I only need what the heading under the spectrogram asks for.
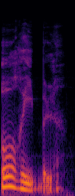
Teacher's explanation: Okay, first letter is H, but then we don't pronounce H, so you don't pronounce it. And the first thing you hear is O.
